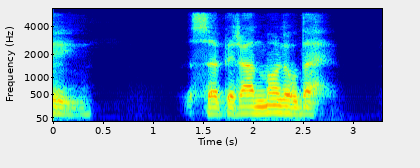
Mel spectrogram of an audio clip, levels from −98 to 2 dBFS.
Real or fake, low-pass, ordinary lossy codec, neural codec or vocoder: fake; 5.4 kHz; AAC, 48 kbps; codec, 16 kHz, about 1 kbps, DyCAST, with the encoder's durations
